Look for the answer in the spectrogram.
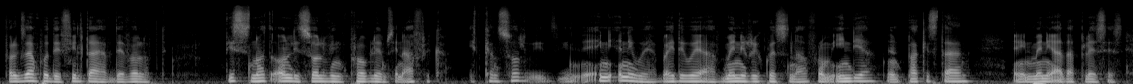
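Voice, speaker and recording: A man's voice: medium pitch, steady tone, a little fast, vocal fry, hardly any pauses, mellow. A middle-aged man from Tanzania, a scientist guest speaking earnestly in a podcast interview, often repeating words as he thinks.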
